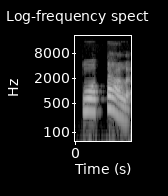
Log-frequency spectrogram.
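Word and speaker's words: 多大: Jangan lupa D semuanya bacanya T tanpa udara dan nadanya 1 total.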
